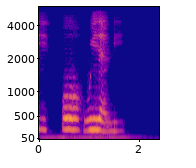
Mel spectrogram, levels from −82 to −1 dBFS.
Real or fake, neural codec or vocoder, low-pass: fake; codec, 16 kHz, about 1 kbps, DyCAST, with the encoder's durations; 5.4 kHz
